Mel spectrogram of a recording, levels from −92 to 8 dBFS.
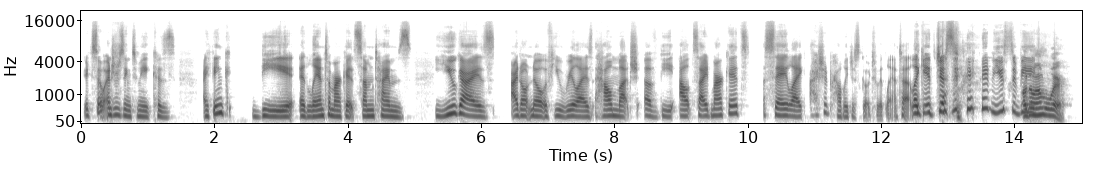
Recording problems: none

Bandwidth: 15.5 kHz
